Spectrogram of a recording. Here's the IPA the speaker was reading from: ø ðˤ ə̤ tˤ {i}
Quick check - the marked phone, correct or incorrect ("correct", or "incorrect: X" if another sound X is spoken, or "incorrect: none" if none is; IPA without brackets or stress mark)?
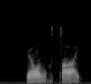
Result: correct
